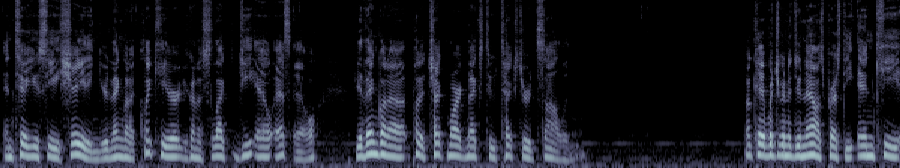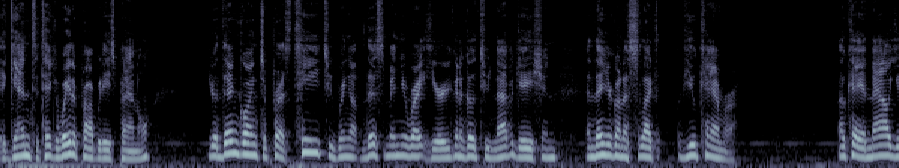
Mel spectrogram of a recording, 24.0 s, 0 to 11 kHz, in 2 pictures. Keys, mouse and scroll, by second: 1.7 click, 3.8 click, 6.8 click, 8.5 click, 12.0 n, 15.8 t, 18.3 click, 21.5 click.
